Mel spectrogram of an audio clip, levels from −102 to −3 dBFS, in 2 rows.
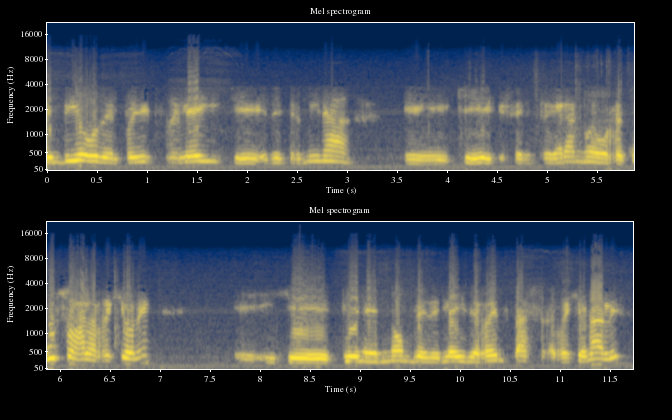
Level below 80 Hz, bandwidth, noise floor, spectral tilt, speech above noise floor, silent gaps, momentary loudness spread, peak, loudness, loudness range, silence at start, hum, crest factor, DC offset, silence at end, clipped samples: -50 dBFS; 6.2 kHz; -47 dBFS; -7 dB/octave; 35 dB; none; 12 LU; -2 dBFS; -12 LUFS; 5 LU; 0 s; none; 12 dB; under 0.1%; 0.15 s; under 0.1%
